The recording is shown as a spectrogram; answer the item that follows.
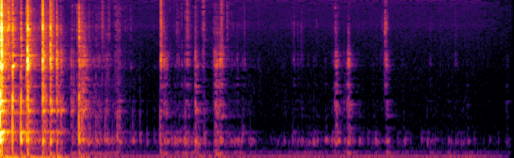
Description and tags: Tin can hitting the ground and rolling to a stop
